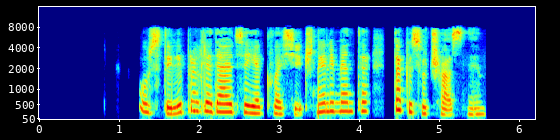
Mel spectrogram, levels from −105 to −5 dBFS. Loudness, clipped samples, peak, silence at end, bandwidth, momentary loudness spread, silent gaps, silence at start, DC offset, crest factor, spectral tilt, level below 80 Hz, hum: -23 LUFS; under 0.1%; -4 dBFS; 0.65 s; 8.4 kHz; 9 LU; 4.32-4.43 s; 1.25 s; under 0.1%; 22 dB; -3 dB/octave; -66 dBFS; none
